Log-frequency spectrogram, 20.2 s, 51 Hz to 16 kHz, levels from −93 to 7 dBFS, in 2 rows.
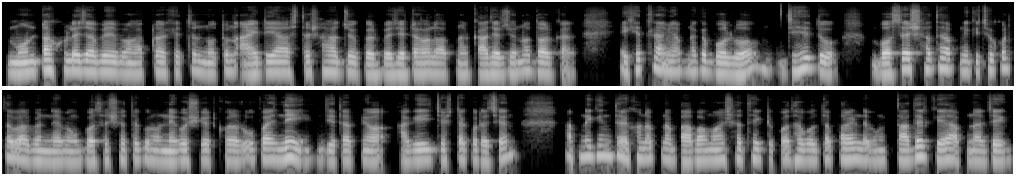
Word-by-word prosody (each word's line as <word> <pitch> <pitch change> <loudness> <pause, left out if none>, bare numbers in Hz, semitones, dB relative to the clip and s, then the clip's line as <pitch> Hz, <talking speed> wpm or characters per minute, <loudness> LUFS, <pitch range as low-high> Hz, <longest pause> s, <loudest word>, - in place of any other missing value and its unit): মনটা 135 +4 +5
খুলে 145 0 +3
যাবে 140 -1 +4
এবং 125 0 0
আপনার 130 +2 -1
ক্ষেত্রে 130 +3 -4 0.2
নতুন 135 +4 -2 0.2
আইডিয়া 125 +3 +2
আসতে 130 - -7
সাহায্য 140 -1 -1 0.2
করবে। 120 0 +2
যেটা 120 +1 +2
হলো 125 0 +1
আপনার 120 0 -6
কাজের 120 0 +3
জন্য 125 +2 -1 0.2
দরকার। 125 -1 +1 0.5
এক্ষেত্রে 160 +6 -2
আমি - - 0
আপনাকে 140 -1 -5 0.2
বলবো 120 -2 +5 0.4
যেহেতু 155 -1 +2 0.6
বসের 125 +7 +6
সাথে 165 +1 -2
আপনি 150 -3 -5
কিছু 140 +2 -5
করতে 175 - -2
পারবেন 130 -1 +2
না, 125 - 0
এবং 125 0 -2
বসের 120 +2 0
সাথে 140 0 -4
কোনো 135 - -2
নেগোশিয়েট 130 0 0
করার 130 -1 +1
উপায় 145 0 +2
নেই, 155 -2 +5 0.3
যেটা 125 0 -3
আপনি 125 +2 -8
আ - - +2 0.3
আগেই 130 +2 +1
চেষ্টা 135 -1 -3
করেছেন। 125 +4 -1 0.6
আপনি 170 0 -3
কিন্তু 180 -1 -2
এখন, 150 - -5
আপনার 150 -2 -4
বাবা-মা'র 135 +2 +2
সাথে 145 +1 -4
একটু 140 -1 -9
কথা 135 +3 -1
বলতে 130 -1 -2
পারেন 145 +1 +2
এবং 130 - -4 0.2
তাদেরকে 145 +3 +3 0.2
আপনার 125 -1 -2
যে 130 - +3
135 Hz, 170 wpm, -24 LUFS, 125-145 Hz, 0.6 s, বসের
